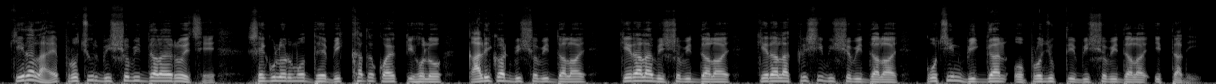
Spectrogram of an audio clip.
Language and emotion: Bengali, neutral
